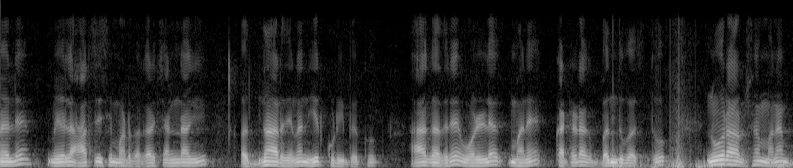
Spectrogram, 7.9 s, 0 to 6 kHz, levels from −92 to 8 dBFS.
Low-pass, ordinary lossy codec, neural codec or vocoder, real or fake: 5.4 kHz; none; none; real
